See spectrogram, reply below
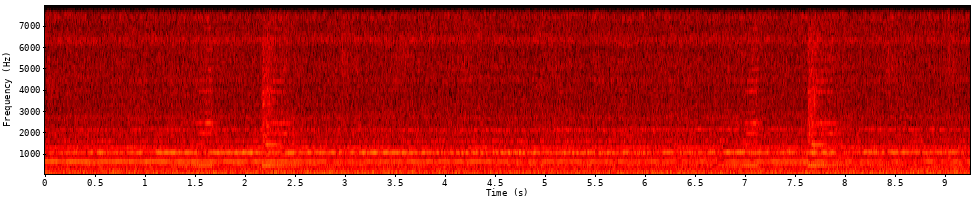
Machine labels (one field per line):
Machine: slide rail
